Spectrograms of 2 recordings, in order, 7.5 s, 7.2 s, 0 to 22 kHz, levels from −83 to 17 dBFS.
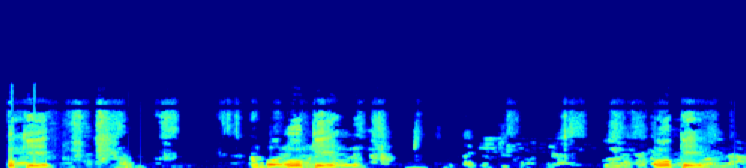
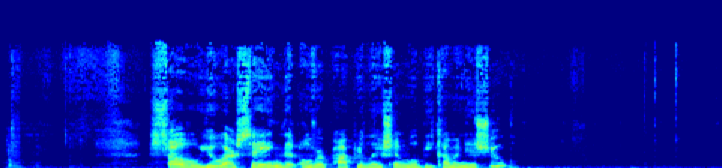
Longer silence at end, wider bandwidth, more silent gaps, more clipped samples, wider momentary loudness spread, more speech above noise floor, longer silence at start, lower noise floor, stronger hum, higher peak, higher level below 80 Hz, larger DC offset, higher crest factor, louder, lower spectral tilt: second, 0 s vs 2.05 s; second, 10.5 kHz vs 16.5 kHz; neither; neither; first, 24 LU vs 18 LU; second, 30 dB vs 41 dB; about the same, 0.05 s vs 0.05 s; second, -47 dBFS vs -70 dBFS; neither; first, 0 dBFS vs -14 dBFS; first, -56 dBFS vs -68 dBFS; neither; about the same, 18 dB vs 18 dB; first, -16 LUFS vs -29 LUFS; about the same, -3.5 dB/octave vs -3.5 dB/octave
